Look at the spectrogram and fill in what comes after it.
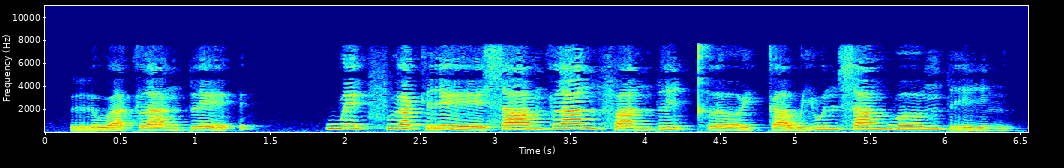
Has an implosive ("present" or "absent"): absent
